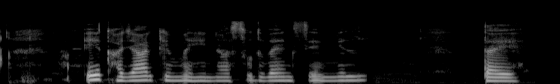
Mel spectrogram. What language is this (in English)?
Magahi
